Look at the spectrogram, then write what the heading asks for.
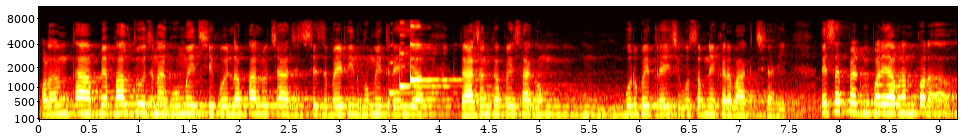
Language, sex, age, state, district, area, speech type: Maithili, male, 18-30, Bihar, Darbhanga, urban, spontaneous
